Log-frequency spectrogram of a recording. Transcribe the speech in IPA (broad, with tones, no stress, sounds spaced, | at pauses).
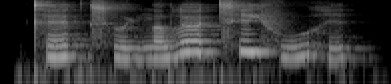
kʰ ɛː˨˥ k̚ t͡sʰ ɵ˨ ɥ ŋ ɐ˨˧ w l œː˥ t̚ t͡sʰ e˥ j f uː˨˥ h ɪ˨˥ k̚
